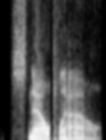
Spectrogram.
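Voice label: "Snowplough", American English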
